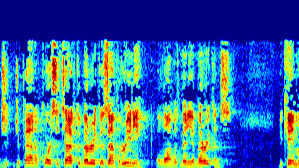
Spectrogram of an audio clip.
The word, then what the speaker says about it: Zamperini: I know some of you, I was thinking of this when I read the story of Louis Zamperini, that's how you pronounce it.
